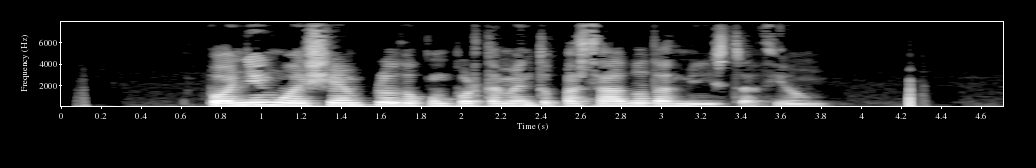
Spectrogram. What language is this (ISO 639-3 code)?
glg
